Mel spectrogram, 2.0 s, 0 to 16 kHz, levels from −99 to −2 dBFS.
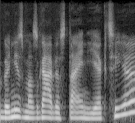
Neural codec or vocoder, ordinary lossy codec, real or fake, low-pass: none; Opus, 64 kbps; real; 14.4 kHz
